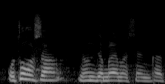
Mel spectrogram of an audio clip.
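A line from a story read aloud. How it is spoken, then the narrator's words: Plain. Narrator (Japanese): って言ったんですね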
